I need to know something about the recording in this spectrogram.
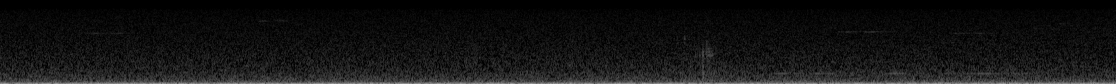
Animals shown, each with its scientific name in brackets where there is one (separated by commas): Brown Creeper (Certhia americana), Black-throated Green Warbler (Setophaga virens)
